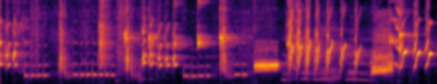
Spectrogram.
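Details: Asian pied starling song played to stimulate a silent bird: short level whistles repeated in runs, a harsh buzz, then a fast series of sharp upslurred notes, lively and unbroken.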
